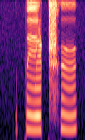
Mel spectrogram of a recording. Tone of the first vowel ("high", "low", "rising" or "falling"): rising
